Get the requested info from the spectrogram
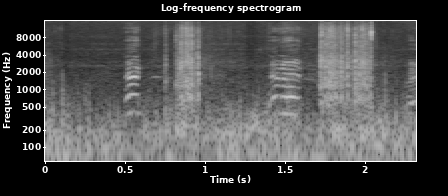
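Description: A football team chanting in a huddle: a voice shouts "Hit!" twice, and each shout is answered by the players' loud, sharp unison clap.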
